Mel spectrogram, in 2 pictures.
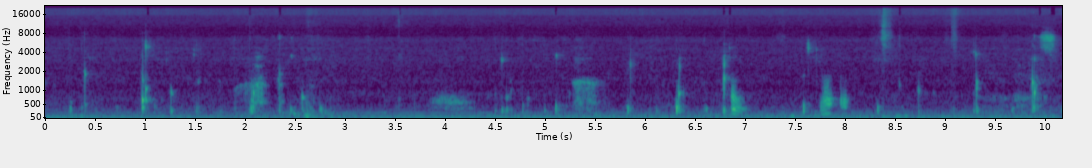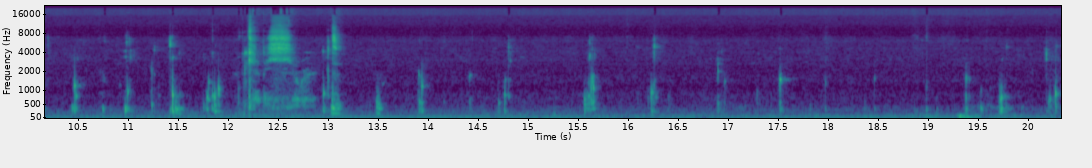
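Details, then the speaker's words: An adult man's stomach growling, recorded close to the abdomen: soft gurgles, squelches and clicks, ordinary bowel sounds (borborygmi). "Yes, that's my stomach. You are so close to it."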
